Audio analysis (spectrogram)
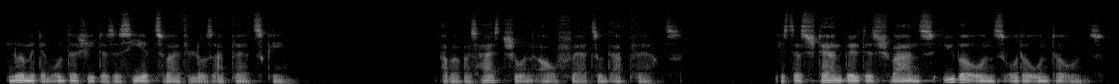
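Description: A man's voice: very deep voice, measured pace, exaggerated voice. A man reading scripted literary narration as the narrator of a radio play. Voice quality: husky.

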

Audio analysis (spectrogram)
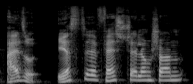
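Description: A man's voice: high-pitched, a little slow. A man co-hosting a children's science podcast in colloquial, playful chat. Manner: colloquial, animated, jokey.

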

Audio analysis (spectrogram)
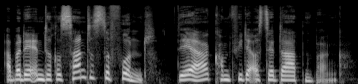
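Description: A woman's voice: mid-range voice, animated, brisk, no room sound. A woman hosting and reporting in a conversational investigative podcast narration style. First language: German.

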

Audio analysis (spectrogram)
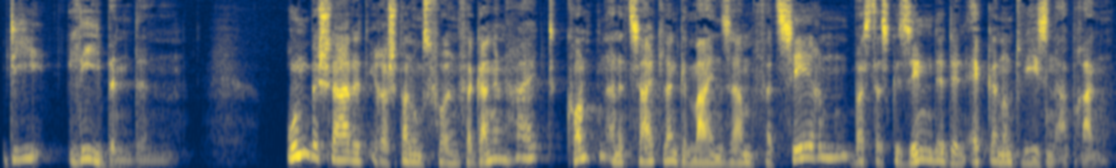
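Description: A man reads literary prose aloud in a mid-pitched voice. The tone is husky, with a marked gravelly creak, and the delivery is that of a storyteller working from a written text. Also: big pitch swings, measured pace. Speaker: reader.

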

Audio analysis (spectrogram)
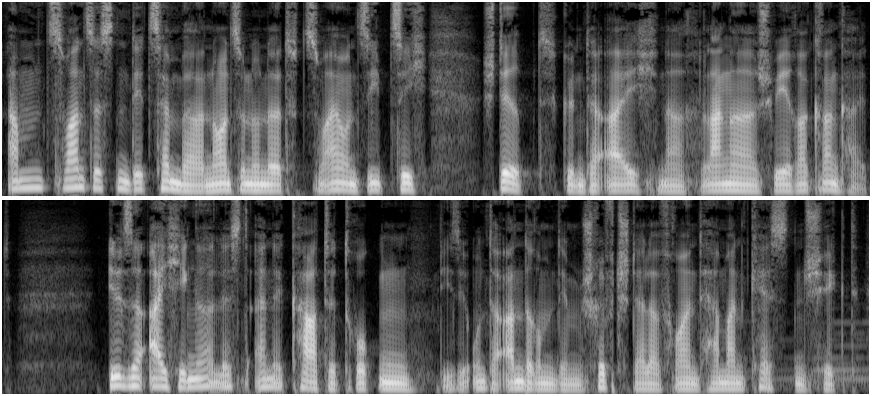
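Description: Low-voiced male documentary narrator. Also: unhurried, gravelly, no echo, clean studio sound. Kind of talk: scripted radio feature narration.

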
